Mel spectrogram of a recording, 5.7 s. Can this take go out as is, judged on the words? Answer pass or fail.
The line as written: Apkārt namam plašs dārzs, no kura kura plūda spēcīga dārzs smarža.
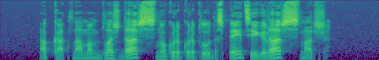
pass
